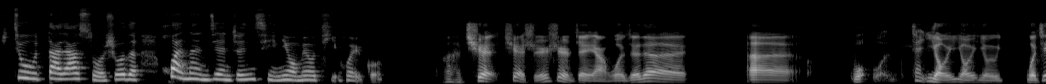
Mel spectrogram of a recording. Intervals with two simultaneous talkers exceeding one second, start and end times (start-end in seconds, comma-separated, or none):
none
